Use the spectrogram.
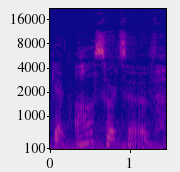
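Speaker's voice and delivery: normal talking voice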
